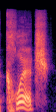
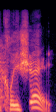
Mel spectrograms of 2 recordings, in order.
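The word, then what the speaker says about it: cliché: European and it's like you don't call it a clich you call a cliche you don't say 'fuck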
